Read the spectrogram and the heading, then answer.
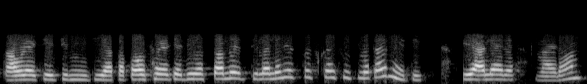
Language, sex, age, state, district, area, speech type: Marathi, female, 30-45, Maharashtra, Osmanabad, rural, conversation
